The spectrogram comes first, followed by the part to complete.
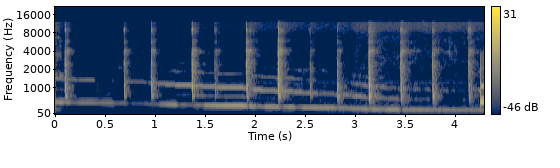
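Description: Waveform generator app on a mobile phone sounding a pure tone that glides steadily down in pitch, from about 500 Hz to under 200 Hz, as its frequency knob is turned. Short clicks sound about four times a second along with the tone.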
